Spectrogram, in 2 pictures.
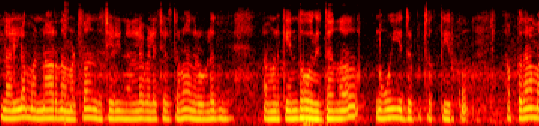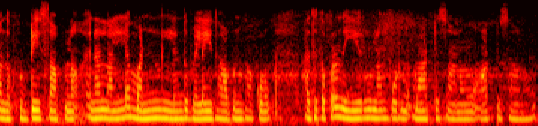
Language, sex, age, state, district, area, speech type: Tamil, female, 18-30, Tamil Nadu, Thanjavur, rural, spontaneous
